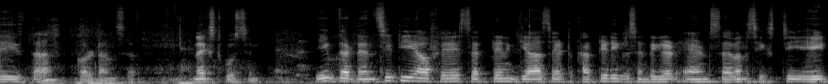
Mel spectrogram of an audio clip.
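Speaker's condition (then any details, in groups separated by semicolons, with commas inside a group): No condition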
